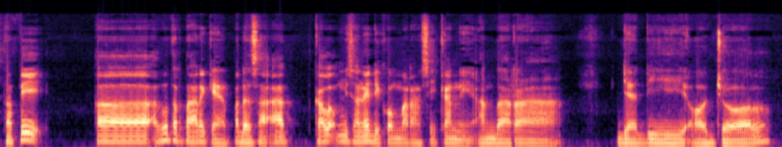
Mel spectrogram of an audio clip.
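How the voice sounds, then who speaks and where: A man's voice: sits low, fairly even intonation, a little slow, warm tone. A man hosting a podcast, asking reflective questions in a casual chat. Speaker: podcast host.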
